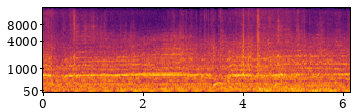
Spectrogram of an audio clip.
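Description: Electric RC racing boats running at speed: a steady high motor whine that wavers slightly in pitch, over a low, even rumble.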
